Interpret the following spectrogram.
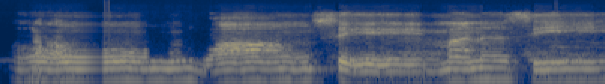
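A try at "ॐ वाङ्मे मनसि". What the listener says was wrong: Bang se nahi, bang me. Om bang me manasip. Now sip. Instead of si, you please pronounce sip.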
